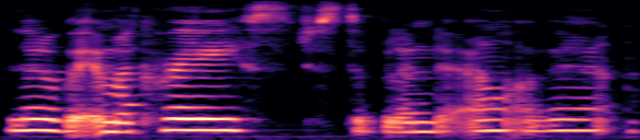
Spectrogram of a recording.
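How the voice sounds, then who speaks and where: A woman chatting casually through a live makeup tutorial, self-deprecating and quick to laugh. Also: on the high side, flat delivery, creaky, dark tone. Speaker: makeup vlogger.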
